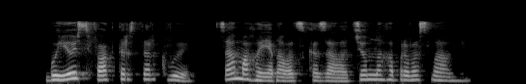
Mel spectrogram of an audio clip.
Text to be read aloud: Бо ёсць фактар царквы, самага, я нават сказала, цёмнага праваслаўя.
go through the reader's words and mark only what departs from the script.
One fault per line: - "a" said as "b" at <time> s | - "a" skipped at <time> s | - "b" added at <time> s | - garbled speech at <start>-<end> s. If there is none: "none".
none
